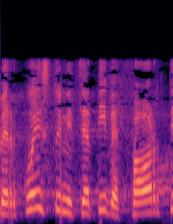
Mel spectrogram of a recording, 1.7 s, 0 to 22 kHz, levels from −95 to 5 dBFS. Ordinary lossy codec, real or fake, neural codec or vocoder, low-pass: none; real; none; 7.2 kHz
